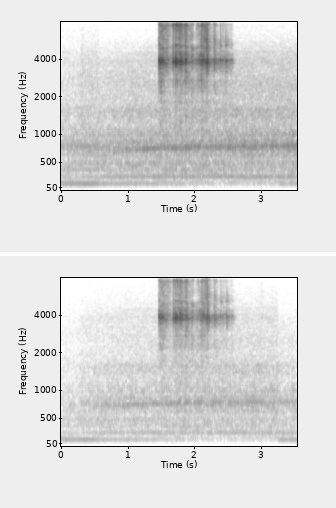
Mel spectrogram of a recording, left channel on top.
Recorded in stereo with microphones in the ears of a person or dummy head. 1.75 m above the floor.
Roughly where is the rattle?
Left.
